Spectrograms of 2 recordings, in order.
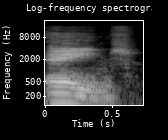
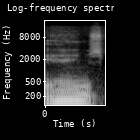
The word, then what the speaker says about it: AEMS: The HoloSun Ames, or the AEMS, however you want to pronounce it. I say Ames, but yeah.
